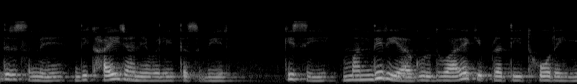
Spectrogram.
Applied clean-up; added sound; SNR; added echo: none; none; none; none.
